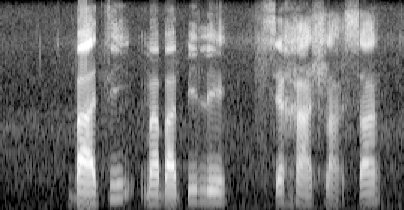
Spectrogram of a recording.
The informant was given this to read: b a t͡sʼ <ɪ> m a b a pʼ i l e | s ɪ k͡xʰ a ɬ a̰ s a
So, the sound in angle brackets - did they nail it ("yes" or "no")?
no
